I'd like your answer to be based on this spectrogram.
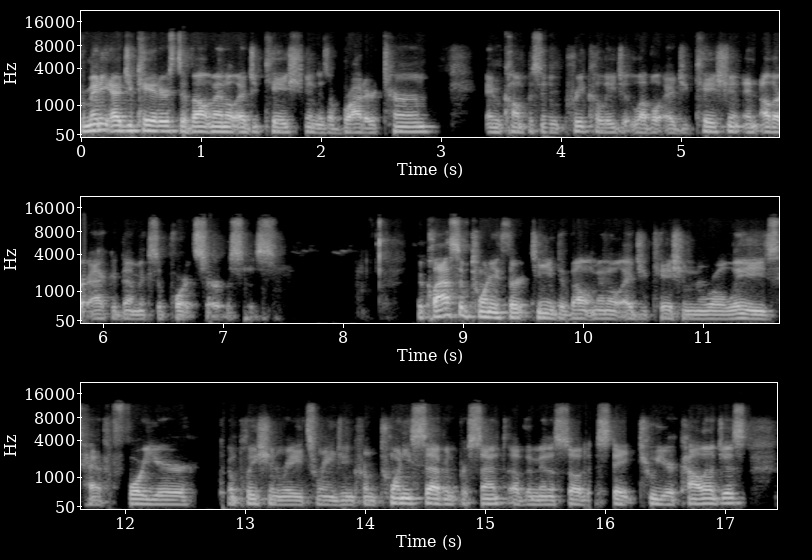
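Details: Adult male speaker; ordinary speech.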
